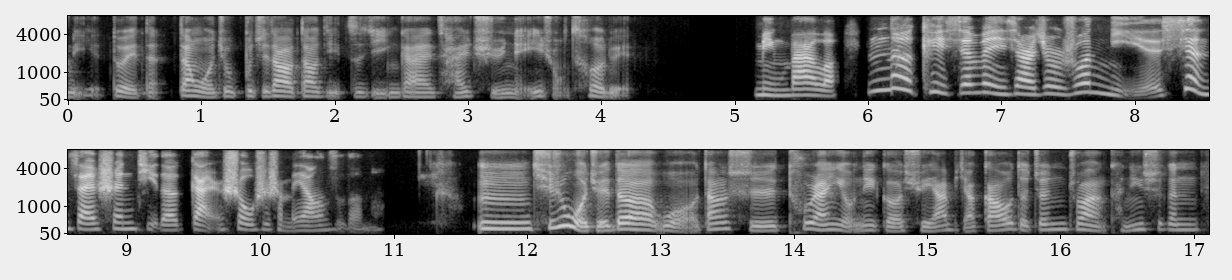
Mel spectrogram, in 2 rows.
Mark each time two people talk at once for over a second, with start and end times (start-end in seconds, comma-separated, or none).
none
